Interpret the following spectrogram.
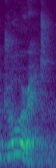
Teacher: So some people would say, draw it, when there is no R written down. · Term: invisible R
